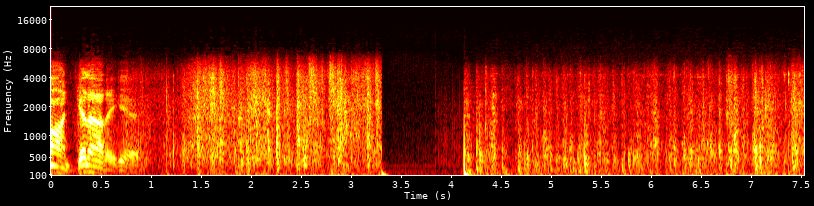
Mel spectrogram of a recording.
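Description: Horses gallop over hard ground, hooves clattering.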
